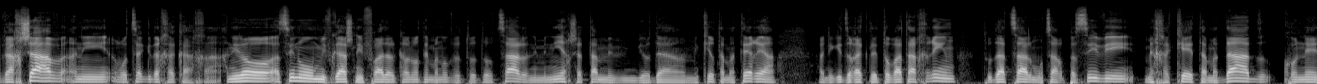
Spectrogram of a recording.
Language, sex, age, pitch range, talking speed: Hebrew, male, 40-59, 105-130 Hz, 175 wpm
